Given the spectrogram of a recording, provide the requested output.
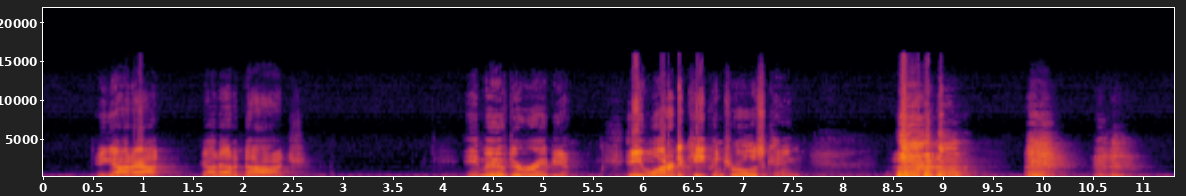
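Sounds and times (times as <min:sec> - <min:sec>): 
speech: 0:00.5 - 0:02.7, 0:04.2 - 0:07.6, 0:08.5 - 0:10.1
person coughing: 0:08.4 - 0:11.1
throat clearing: 0:08.5 - 0:11.1.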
